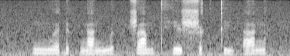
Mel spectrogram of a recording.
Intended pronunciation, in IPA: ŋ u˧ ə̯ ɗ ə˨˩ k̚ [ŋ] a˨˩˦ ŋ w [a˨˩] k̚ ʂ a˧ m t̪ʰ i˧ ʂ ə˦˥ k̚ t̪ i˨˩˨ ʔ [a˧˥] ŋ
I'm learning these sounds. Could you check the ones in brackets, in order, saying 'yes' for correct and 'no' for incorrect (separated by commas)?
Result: yes, no, yes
